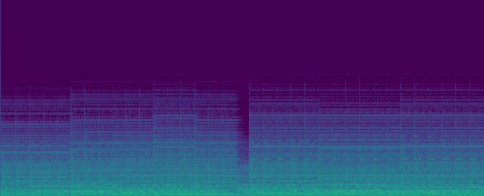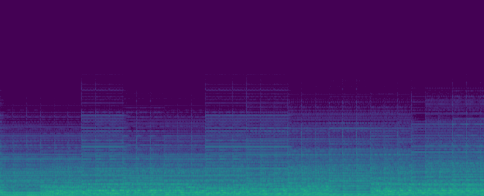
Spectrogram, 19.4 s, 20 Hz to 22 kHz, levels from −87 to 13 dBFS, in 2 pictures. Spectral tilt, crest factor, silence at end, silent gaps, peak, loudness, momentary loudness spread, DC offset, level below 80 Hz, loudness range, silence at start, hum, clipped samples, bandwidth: -5.5 dB/octave; 14 dB; 0 s; none; -14 dBFS; -26 LUFS; 3 LU; 0.6%; -50 dBFS; 1 LU; 0 s; none; under 0.1%; 12.5 kHz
